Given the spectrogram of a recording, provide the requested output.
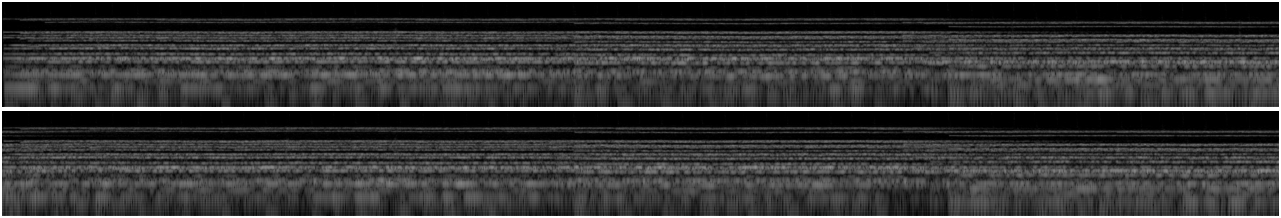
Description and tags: circus music loop by kris klavenes
did this on keyboard hope u like it :D
circus, creepy, dark, empty-circus, fear, film, horror, movie, old, sad, scary, spooky, terror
